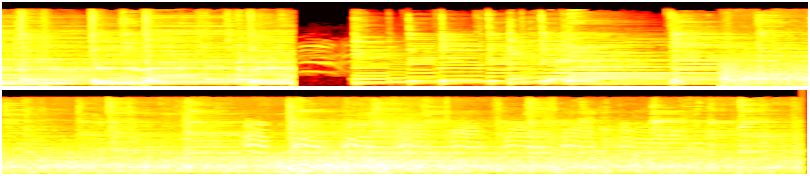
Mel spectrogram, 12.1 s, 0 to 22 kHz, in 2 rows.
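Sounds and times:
background music: 0.0s - 12.0s
steady rushing wash: 5.4s - 12.0s.

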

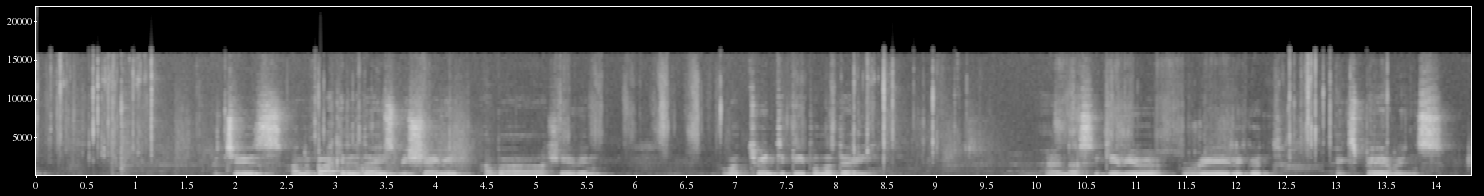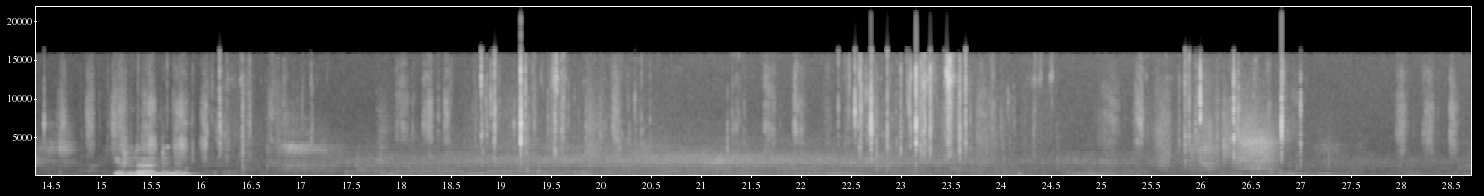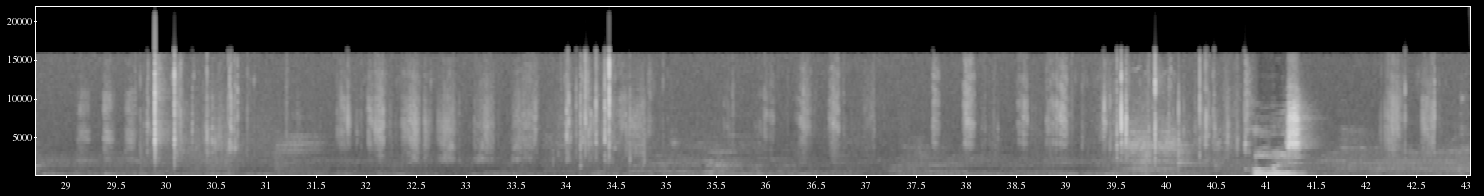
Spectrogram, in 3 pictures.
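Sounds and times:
razor scraping stubble: 0.0s - 9.4s, 10.2s - 27.3s, 27.9s - 43.0s.

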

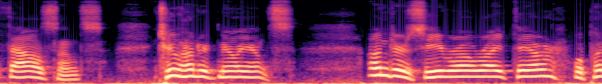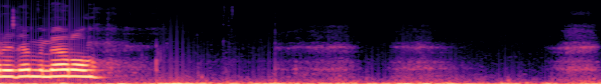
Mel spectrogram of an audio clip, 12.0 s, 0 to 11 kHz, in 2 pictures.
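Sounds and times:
steady low hum: 0.0s - 12.0s
man breathing: 1.2s - 1.6s, 3.0s - 3.7s, 7.0s - 8.0s, 8.7s - 12.0s.

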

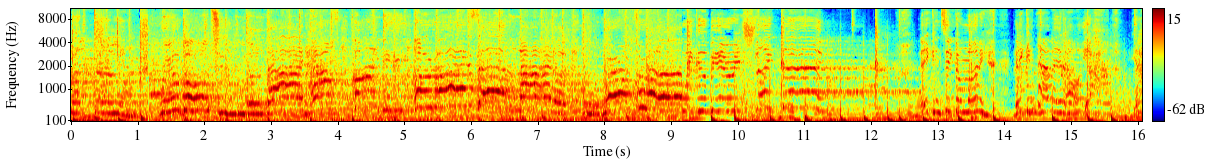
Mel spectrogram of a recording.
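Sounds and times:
pop song with lead vocal: 0.0s - 16.0s.

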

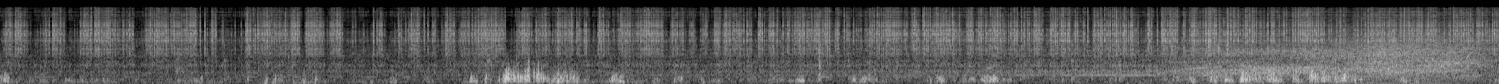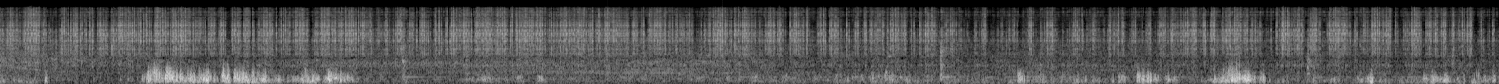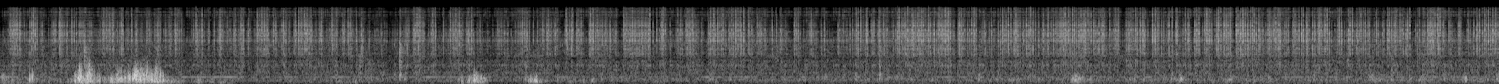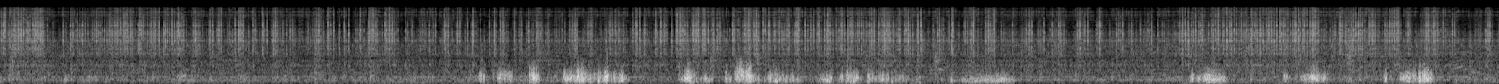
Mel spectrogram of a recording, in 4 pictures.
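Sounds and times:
wind rumble on microphone: 0.0s - 32.4s, 34.6s - 35.9s, 43.6s - 56.1s, 56.8s - 59.9s
bicycle road noise: 0.0s - 59.9s.

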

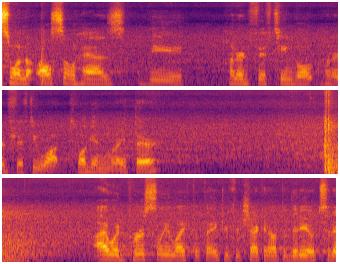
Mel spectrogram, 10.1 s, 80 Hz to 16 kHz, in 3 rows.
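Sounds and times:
car engine idling: 0.1s - 10.0s
car door slamming: 6.5s - 7.5s.

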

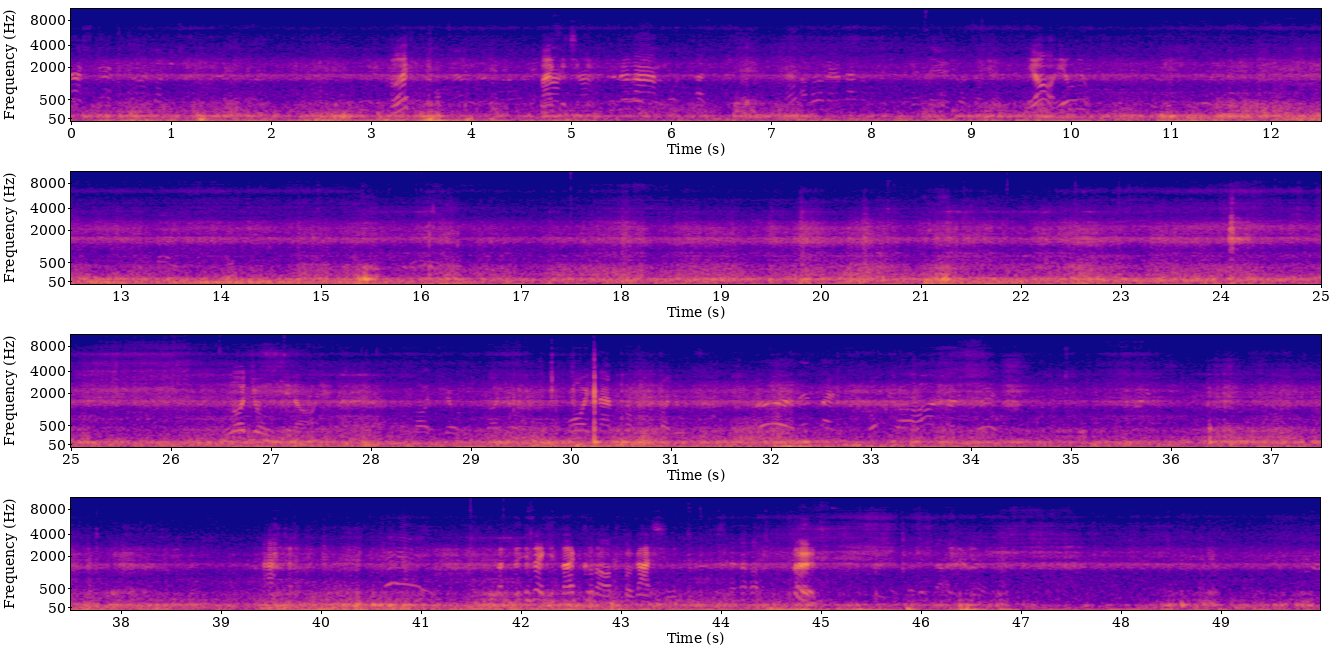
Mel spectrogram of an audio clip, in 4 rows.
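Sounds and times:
wind on microphone: 0.0s - 49.9s
faint voices: 37.9s - 47.8s.

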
